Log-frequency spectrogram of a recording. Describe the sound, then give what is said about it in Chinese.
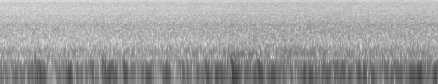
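Steady, even hiss of rain falling on Alishan mountain and hitting leaves, with a soft low rumble underneath and no voices or distinct drops standing out. “然后那些声音是雨水打在叶子上的声音，是雨水下在阿里山上的声音。”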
